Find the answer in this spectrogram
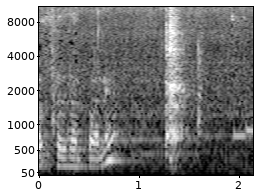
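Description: Chopped onions and green chillies sizzling as they fry in hot oil in a pot, with one brief loud clatter about a second and a half in. Soft background music runs under it.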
